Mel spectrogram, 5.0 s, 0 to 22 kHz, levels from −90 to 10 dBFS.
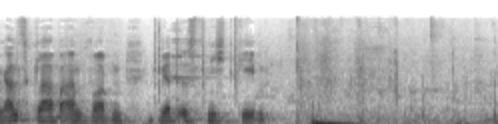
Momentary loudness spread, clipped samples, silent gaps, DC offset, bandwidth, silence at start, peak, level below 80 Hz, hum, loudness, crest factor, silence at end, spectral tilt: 17 LU; under 0.1%; none; 0.3%; 12 kHz; 0 s; -4 dBFS; -28 dBFS; none; -21 LUFS; 16 dB; 0 s; -6 dB/octave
